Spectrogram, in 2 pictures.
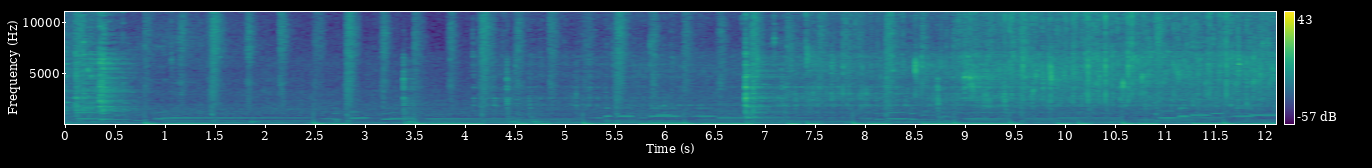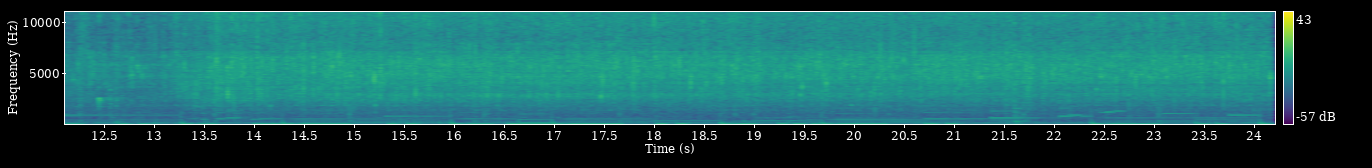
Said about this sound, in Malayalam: കുറച്ച് എണ്ണ ഒഴിച്ചു കൊടുത്തിട്ടുണ്ട്. നമുക്ക് ഓരോ ചിക്കനായിട്ട് അതിലേക്ക് വെച്ച് കൊടുക്കാം.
